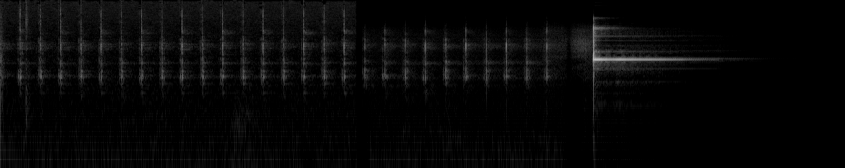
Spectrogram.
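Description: Countdown-timer ticking sound effect, about five quick ticks a second, then a single loud bell ding about six seconds in that rings out for about a second as the answer is revealed.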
